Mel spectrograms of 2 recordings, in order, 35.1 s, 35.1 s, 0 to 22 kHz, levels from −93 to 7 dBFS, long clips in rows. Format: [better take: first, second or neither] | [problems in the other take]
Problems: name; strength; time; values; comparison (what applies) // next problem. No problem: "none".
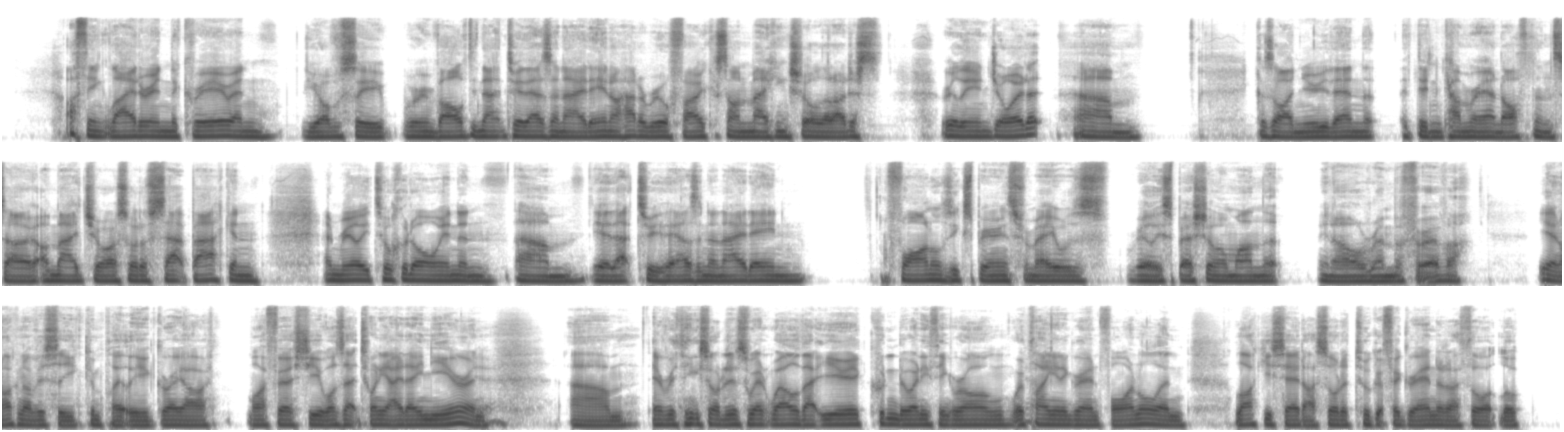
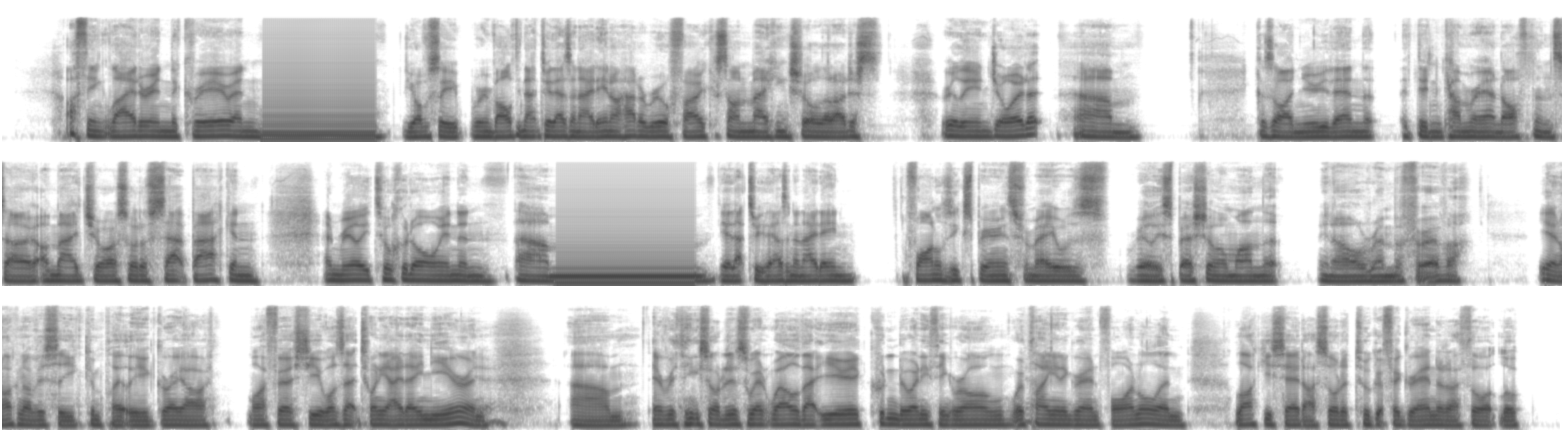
first | audio freezing; at 2 s for 1 s and at 16 s for 1 s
